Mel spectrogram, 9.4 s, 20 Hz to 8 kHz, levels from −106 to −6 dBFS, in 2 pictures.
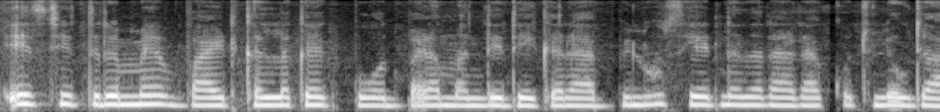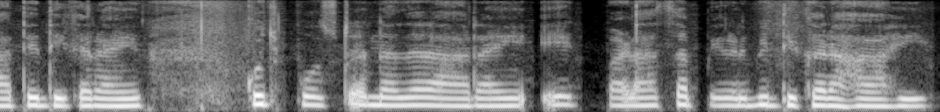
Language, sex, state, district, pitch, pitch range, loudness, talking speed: Hindi, female, Madhya Pradesh, Bhopal, 205 Hz, 195-215 Hz, -17 LUFS, 235 wpm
